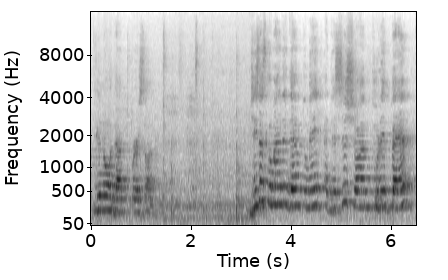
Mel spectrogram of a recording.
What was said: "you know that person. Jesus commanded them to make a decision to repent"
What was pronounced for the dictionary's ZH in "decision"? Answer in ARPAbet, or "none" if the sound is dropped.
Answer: SH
